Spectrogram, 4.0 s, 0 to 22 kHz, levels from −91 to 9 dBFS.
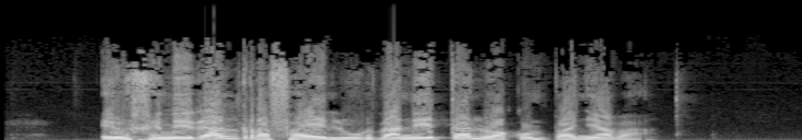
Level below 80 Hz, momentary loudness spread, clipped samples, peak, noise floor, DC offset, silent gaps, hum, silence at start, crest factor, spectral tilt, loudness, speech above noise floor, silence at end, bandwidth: -48 dBFS; 5 LU; under 0.1%; 0 dBFS; -55 dBFS; under 0.1%; none; 50 Hz at -35 dBFS; 0.5 s; 10 dB; -4 dB/octave; -9 LUFS; 46 dB; 0.75 s; 16 kHz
